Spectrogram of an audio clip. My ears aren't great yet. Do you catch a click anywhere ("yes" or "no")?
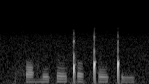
yes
